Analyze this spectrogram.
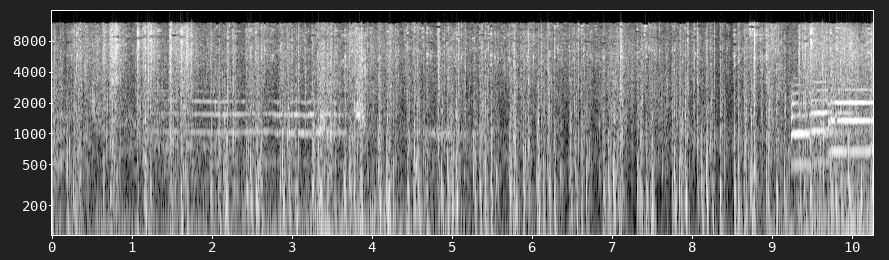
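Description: A horse gallops, its hooves thudding on dirt.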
